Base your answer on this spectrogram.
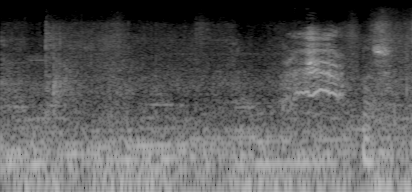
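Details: Stray calico cat with a black spot on the nose, living on the street in Morocco, gives a single short meow that rises and falls near the end, over a steady low rumbling background.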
